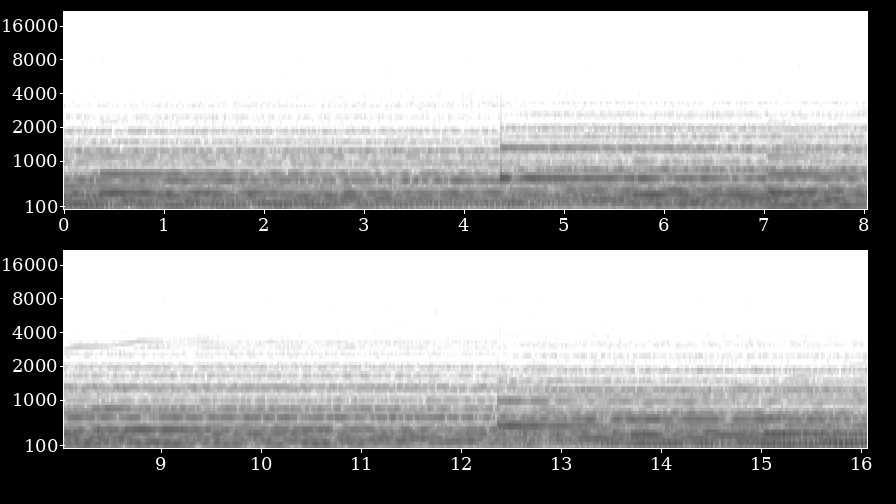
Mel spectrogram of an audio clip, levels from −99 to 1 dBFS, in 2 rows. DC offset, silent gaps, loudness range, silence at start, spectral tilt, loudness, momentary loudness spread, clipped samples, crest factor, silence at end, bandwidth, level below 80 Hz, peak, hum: under 0.1%; none; 3 LU; 0 s; -12 dB/octave; -42 LUFS; 6 LU; under 0.1%; 12 dB; 0 s; 3.6 kHz; -76 dBFS; -28 dBFS; none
